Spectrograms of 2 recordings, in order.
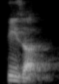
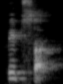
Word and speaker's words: pizza: आई जी जी ए पिज्जा लेकिन यह एक इटालियन डिश है और इसकी करेक्ट प्रोनंसिएशन है पिटस पिटस इसमें आई और ए के दरमियान जो डबल जी है यह जा साउंड नहीं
